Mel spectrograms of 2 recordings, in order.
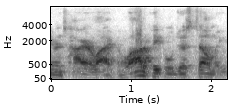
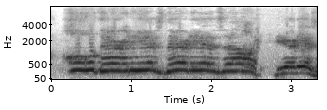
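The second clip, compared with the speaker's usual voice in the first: put-on very high, drawn-out, little-kid glee and delight; 5 dB louder than usual. Retelling a stage volunteer spotting a waved hot dog: imitating a delighted child. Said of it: "he lights up like a little kid".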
